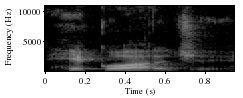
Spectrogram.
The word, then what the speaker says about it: recorde: não é proparoxítona ou a primeira palavra que se erra muito ó em português a palavra é recorde recorde recorde recorde ele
